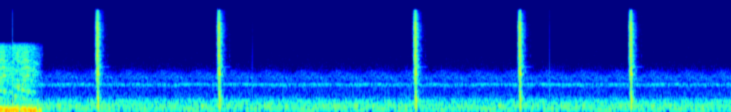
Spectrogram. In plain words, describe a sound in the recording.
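Short electronic clicks sound at intervals.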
